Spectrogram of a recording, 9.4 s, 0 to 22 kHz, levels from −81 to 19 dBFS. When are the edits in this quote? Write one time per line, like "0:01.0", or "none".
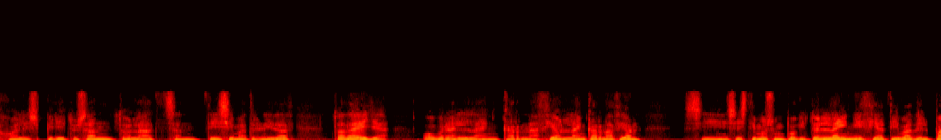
none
